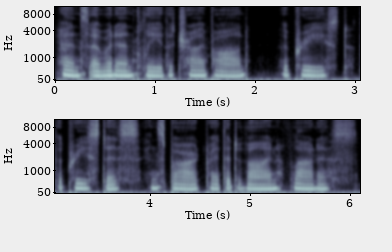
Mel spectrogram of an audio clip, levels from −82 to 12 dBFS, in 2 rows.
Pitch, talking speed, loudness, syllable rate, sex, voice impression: 165 Hz, 130 wpm, -18 LUFS, 4.4 syllables/s, female, feminine, adult-like, relaxed, slightly weak, soft, fluent, raspy, intellectual, calm, slightly reassuring, elegant, kind, modest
